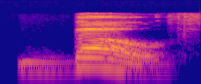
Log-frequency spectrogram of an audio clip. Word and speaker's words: both: Jadi pelafalannya itu oh, both, gitu ya.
